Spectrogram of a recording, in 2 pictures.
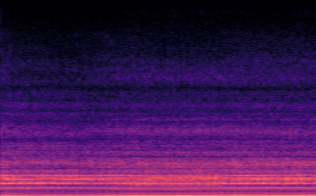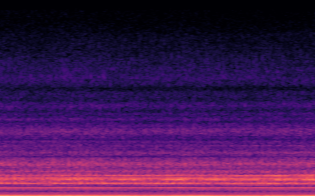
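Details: Paramotor in flight just after launch, full fuel tank, motor under an hour of flying time, full throttle: steady, unwavering high drone with no dips or surging; healthy two-stroke pulling clean before the later bogging and failure.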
